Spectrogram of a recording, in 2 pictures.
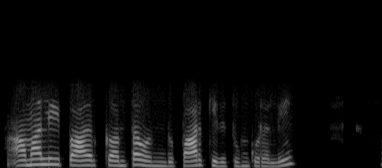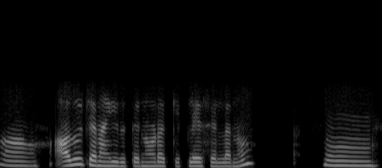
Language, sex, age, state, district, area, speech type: Kannada, female, 30-45, Karnataka, Tumkur, rural, conversation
